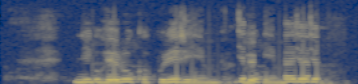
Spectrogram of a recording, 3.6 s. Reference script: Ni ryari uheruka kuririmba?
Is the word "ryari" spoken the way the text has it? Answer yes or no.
no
